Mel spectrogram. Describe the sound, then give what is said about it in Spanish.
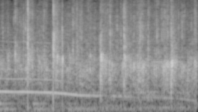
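A steady burst of applause sound effect on a radio show, introducing the section Luces, Cámara y Sexo: dense, crackling clapping from many hands that holds at an even level for two seconds, with a faint sustained tone gliding slowly downward beneath it. “Un aplauso para esta, para esta maravillosa sección. Ya no sé dónde tengo los aplausos, pero da igual.”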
